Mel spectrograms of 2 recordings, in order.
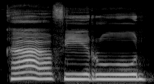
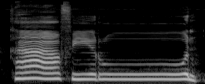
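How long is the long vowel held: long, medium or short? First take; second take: short; long. First: The long vowel is held for two beats. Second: The long vowel is held for six beats. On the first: "saya baca dua harokat" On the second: "Enam harokat lebih panjang lagi"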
